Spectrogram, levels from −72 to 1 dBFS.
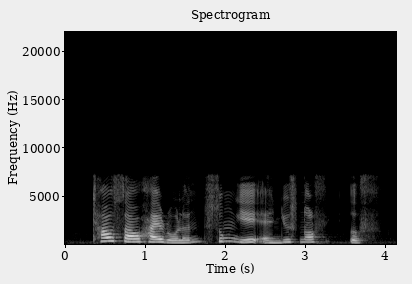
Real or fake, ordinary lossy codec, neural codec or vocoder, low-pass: real; none; none; 7.2 kHz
